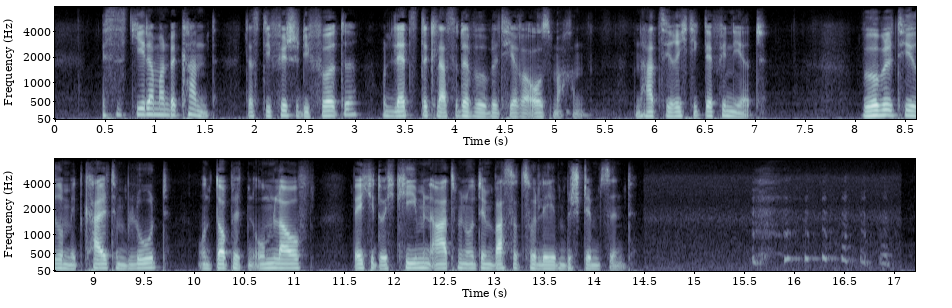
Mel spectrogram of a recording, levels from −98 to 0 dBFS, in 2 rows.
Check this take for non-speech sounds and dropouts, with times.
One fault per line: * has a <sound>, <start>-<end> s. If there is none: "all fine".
* has a laugh, 15.6-17.0 s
